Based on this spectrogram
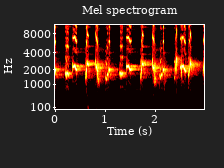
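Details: Trucukan in rapid ropel song, meant to lure other birds into singing: quick liquid slurred notes tumbling one after another, about four per second.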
